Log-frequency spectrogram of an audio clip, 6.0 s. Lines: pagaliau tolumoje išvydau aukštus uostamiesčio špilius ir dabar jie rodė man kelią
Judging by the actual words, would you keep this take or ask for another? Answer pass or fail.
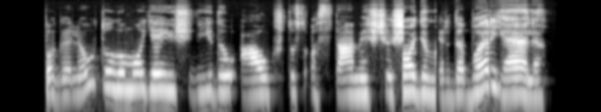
fail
